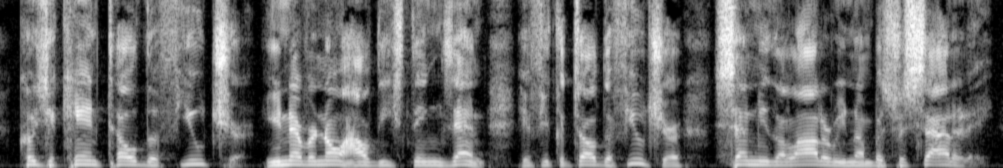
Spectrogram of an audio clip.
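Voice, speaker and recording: The speaker has a New York accent and talks at a moderate pace with ordinary pitch variation. The recording is very clean, with a silent background. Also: man. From New York City, Queens. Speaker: crime story narrator. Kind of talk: casual aside; reading aloud news article with commentary.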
